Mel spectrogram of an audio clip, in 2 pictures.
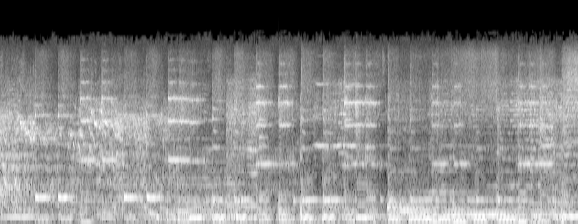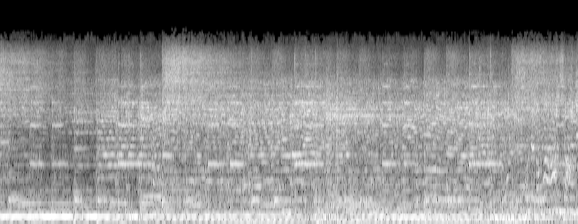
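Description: Live rock band playing an instrumental passage on electric guitars, bass guitar and drums. It goes in choppy stop-start hits for about the first eight seconds, then settles into fuller, steady playing, with cymbals brightening the sound from about halfway.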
